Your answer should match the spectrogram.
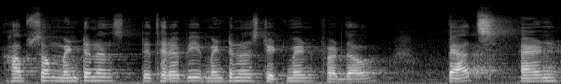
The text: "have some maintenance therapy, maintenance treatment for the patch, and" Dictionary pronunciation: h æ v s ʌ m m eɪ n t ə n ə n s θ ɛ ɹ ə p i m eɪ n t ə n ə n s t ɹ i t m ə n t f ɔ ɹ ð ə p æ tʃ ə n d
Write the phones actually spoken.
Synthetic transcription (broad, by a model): h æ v s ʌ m m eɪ n t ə n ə n s t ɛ ɹ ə p i m eɪ n t ə n ə n s t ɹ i t m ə n t f ɔ ɹ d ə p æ s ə n d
